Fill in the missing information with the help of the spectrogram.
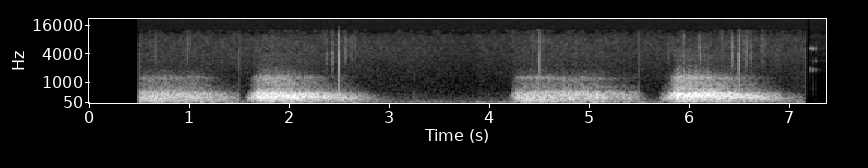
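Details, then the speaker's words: Lung auscultation teaching recording: soft, low rustling breath sounds over two full breath cycles; normal vesicular breath sounds. "y ausculta con mayor claridad sobre el manubrio este mal y la región interescapular así se escucha el sonido de circular normal"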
